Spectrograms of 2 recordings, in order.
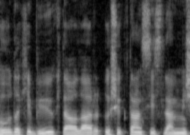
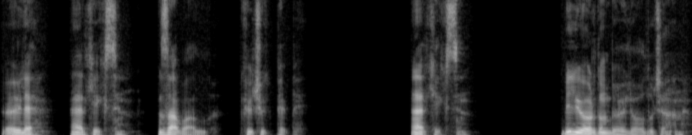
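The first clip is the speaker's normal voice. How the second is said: sad resignation. Acted. Mother resigned, grieving.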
